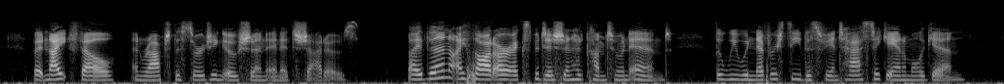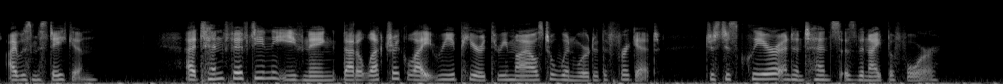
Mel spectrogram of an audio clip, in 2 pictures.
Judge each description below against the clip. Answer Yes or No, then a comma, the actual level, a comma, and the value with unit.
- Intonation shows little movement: Yes, narrow, 2.0 semitones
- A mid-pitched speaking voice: No, high, 215 Hz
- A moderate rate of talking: Yes, average, 175 wpm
